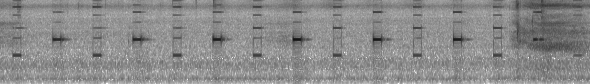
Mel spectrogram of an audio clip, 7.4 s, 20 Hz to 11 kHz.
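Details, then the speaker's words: Chemotherapy infusion pump completion alarm after a 72-hour infusion: regular high-pitched electronic beeps, about one per second, signalling the pump has finished. "That beeping means that my pump is done for the 72 hours. And we like that noise a lot because it means that I can stop ingesting poison in my body that makes my lips fat."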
